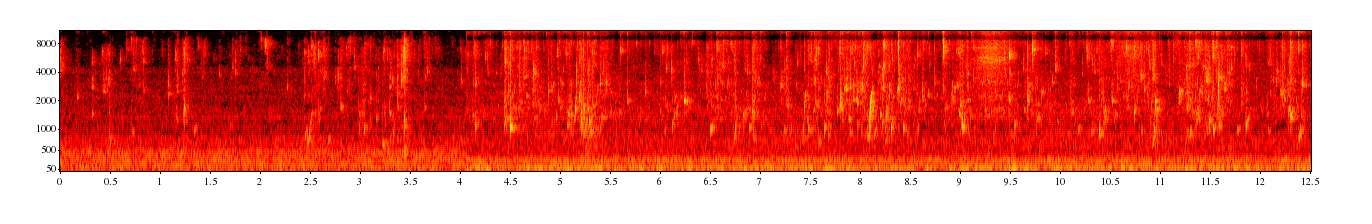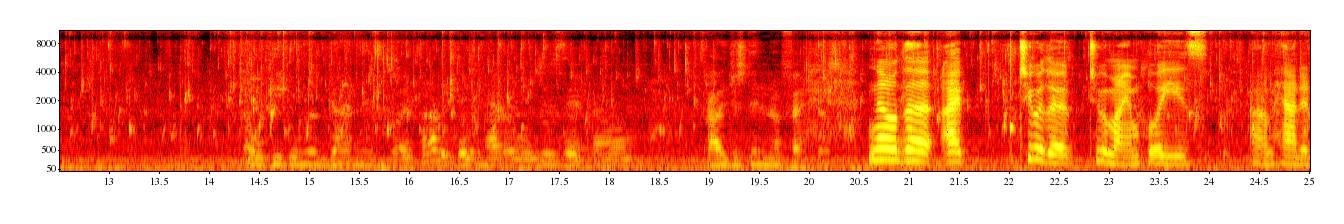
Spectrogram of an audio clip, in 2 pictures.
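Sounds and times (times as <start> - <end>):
low steady hum: 0.0 - 25.0
water dripping: 0.0 - 25.0.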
